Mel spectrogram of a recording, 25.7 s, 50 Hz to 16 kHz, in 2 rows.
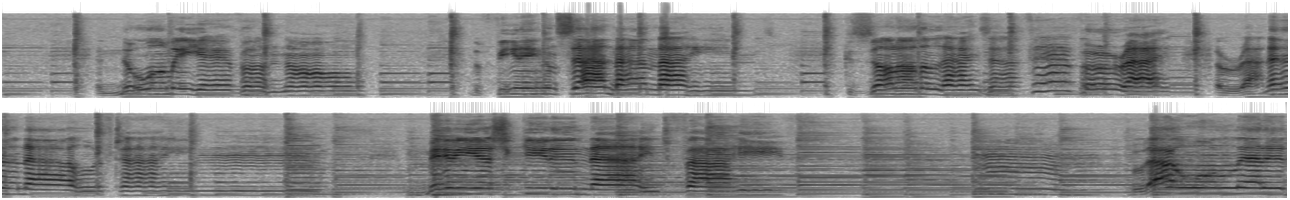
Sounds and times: Electric guitar: 0:00.0 - 0:25.7.

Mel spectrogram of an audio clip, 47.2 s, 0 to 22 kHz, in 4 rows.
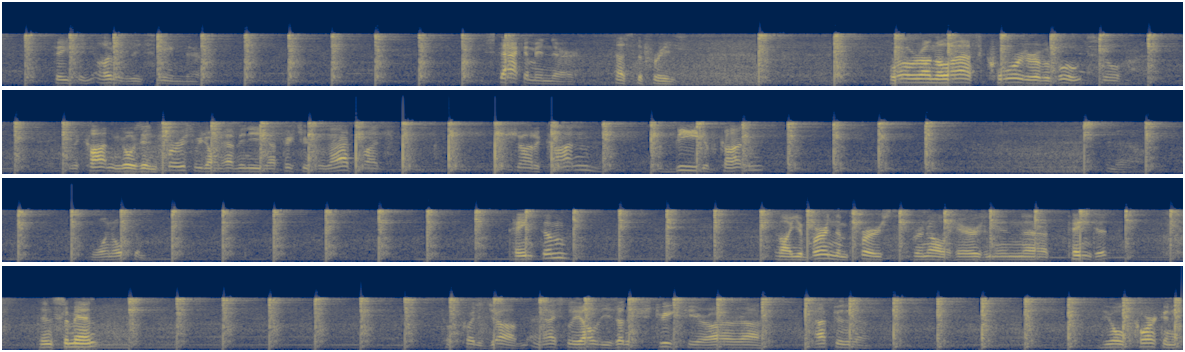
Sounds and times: Speech: 0:00.6 - 0:02.0, 0:04.9 - 0:06.8, 0:08.9 - 0:11.4, 0:12.5 - 0:15.7, 0:18.6 - 0:19.5, 0:28.7 - 0:29.4, 0:31.4 - 0:34.7, 0:35.8 - 0:36.4, 0:39.9 - 0:44.2, 0:46.4 - 0:47.2.

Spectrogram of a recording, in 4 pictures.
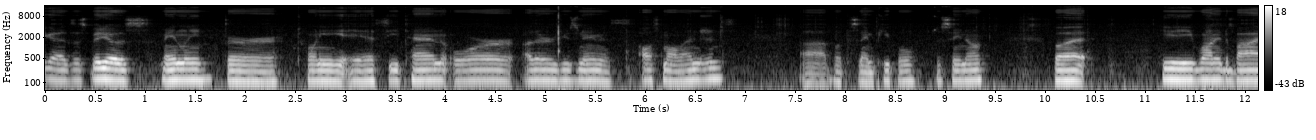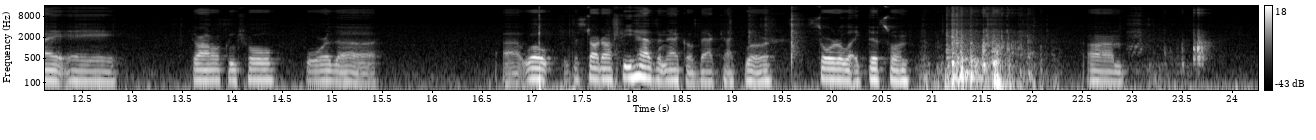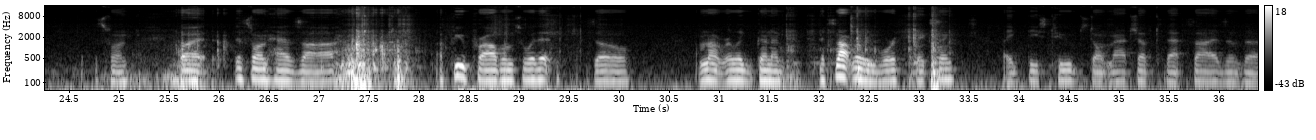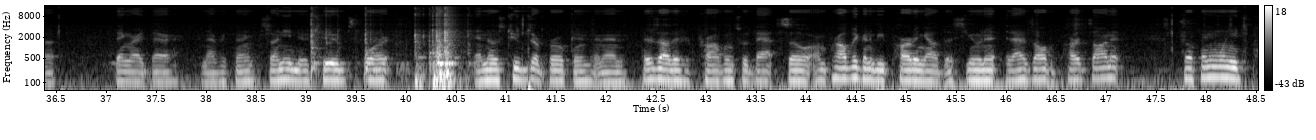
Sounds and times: Speech: 0:00.0 - 0:09.5, 0:10.1 - 0:10.5, 0:11.1 - 0:12.9, 0:13.6 - 0:15.6, 0:16.7 - 0:20.8, 0:22.5 - 0:23.1, 0:24.7 - 0:27.6, 0:28.2 - 0:30.2, 0:30.8 - 0:48.5.

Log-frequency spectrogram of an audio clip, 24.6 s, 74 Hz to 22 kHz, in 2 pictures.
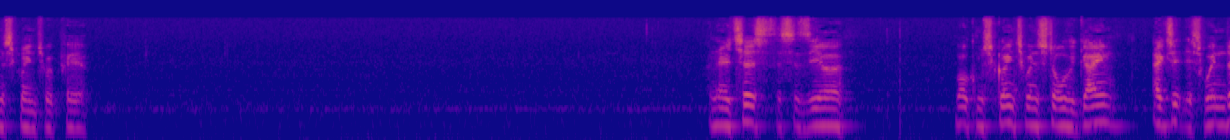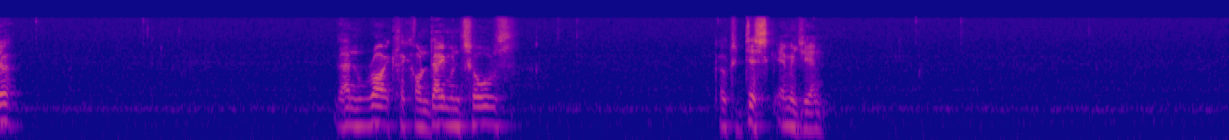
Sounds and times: Speech: 0:00.0 - 0:01.0, 0:07.1 - 0:08.6, 0:09.6 - 0:12.6, 0:15.7 - 0:17.6, 0:19.4 - 0:20.7.

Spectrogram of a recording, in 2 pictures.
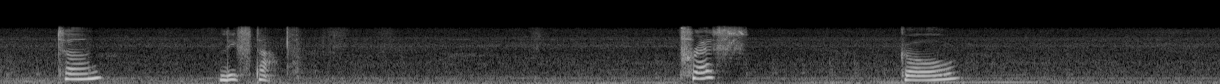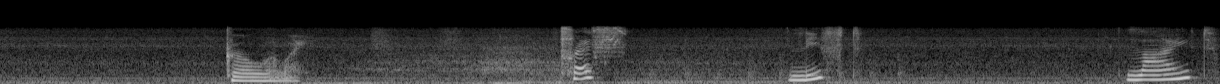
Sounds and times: Speech: 0:00.6 - 0:01.0, 0:02.2 - 0:03.0, 0:06.8 - 0:07.5, 0:09.0 - 0:09.6, 0:14.5 - 0:15.4, 0:17.8 - 0:18.2, 0:20.1 - 0:20.8, 0:23.4 - 0:24.4.

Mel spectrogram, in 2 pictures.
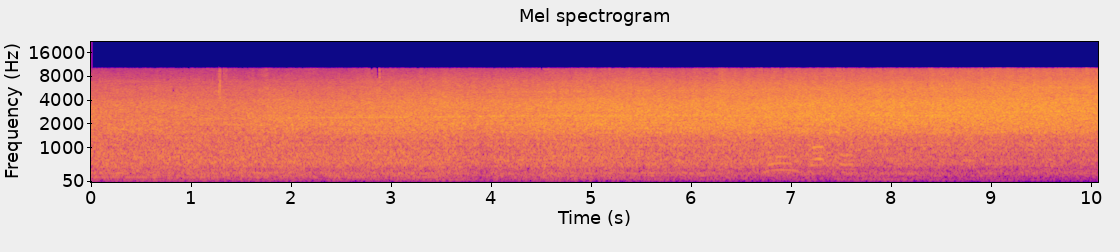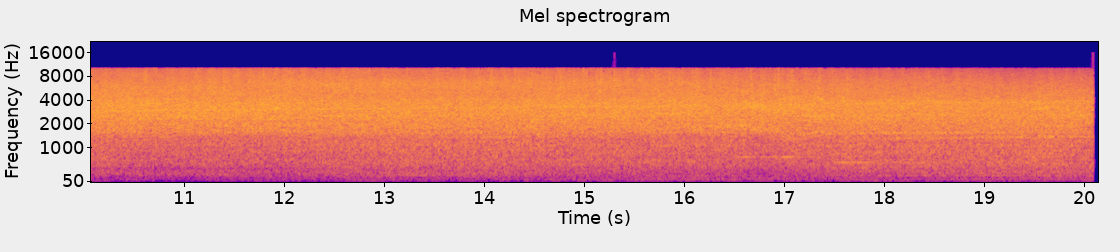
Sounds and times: Engine: 0:00.0 - 0:20.1.

